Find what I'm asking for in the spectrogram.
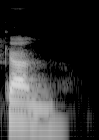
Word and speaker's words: Cannes: Cannes.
